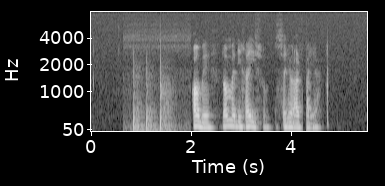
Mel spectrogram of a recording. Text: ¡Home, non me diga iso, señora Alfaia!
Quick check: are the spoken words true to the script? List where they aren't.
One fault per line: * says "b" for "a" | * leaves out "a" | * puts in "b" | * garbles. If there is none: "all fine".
all fine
